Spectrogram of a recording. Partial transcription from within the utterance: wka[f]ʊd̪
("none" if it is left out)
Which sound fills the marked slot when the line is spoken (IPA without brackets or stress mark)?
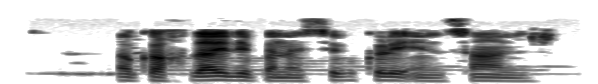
x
